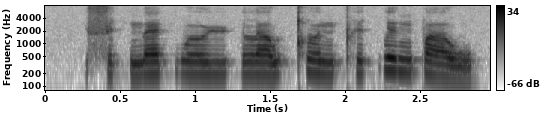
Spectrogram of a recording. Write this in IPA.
sɪ˨k̚n̪ɛː˧k̚wɵ˧ɥ | lɐ˨˥wkʰɵ˨npʰɪ˨˥k̚lɪ˧ŋ pɐ˨˩w

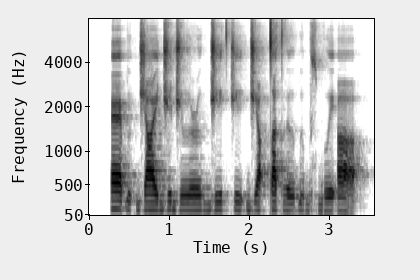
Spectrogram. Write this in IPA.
æɓɯʔd͡ʒɑːe̯ d͡ʒɯd͡ʒɯːɹɯɡ d͡ʒiːtt͡ʃiːʔd͡ʒiːʔ tˤɯtðɯː ɓɯbusbuːe̯ʔɑː

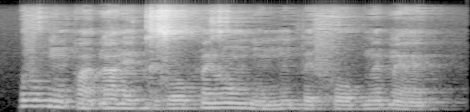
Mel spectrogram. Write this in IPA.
və˦ɡʷĩ˧pã˨ ɗã˧ɾe˨˦ ɡɨ˨zoː˧pɛ̃˦ ɣɔ̃˦ɡ͡bũ˨ mĩ˧pe˨ foː˨ bɛ̃˦ɓɛ̃˧

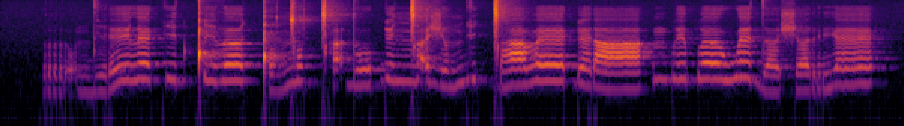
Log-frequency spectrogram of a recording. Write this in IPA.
ro̰˩ndi˩ɾeː˥lɛ˥ ki˥dǃi˥ðɜː˥ ǃo˨ŋ͡ǀo˥ǀʰa̰˥doː˦ ɠe˥ŋ͡ǀa̰˥ ʒə˦ ŋɡi˥ɡ͡ǀaː˦βɛː˥ ɠɛ˥ɾaː˦ | mbe˥bɜː˥wɛ˥ dɜ˩ʃɜ˨rjɛː˦

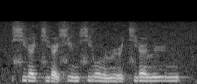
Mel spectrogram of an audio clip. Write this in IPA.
ɕjɛ˨˦ t͡ɕjɛ̰˨˩ɕi˥˨nɕjo˥˨ʊ̯ ɻɻ̩˨˩ t͡ɕjɛ˦ly˦n

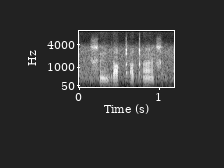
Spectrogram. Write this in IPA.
χĩrɒqʼɘ qʼæ̃χ

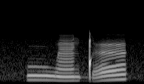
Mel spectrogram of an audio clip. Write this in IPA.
uːwæ̃ ɡ͡ǃɜ

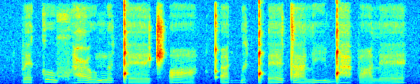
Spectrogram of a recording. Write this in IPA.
pɛ˨˥ko˥˨xʷɛ̤˨˥ʕo˨˥ ŋə˥˨ ǃɛː˨t͡ʃʼɑ˥˨ | qʼɛ˨˥ɡ͡bə˨ ǃʼɛː˨˥ta˨liː˥˨ ŋ͡ǃa̤˥˨pɑ˨ lɛː˨˥

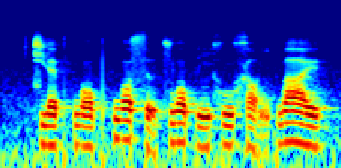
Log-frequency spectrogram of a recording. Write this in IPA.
t͡ɕjɛ˨˦pʰwɔ˨˦pʰwɔ˥˨ sɹ̩˨˩t͡swɔ˥˨pi˨˦ŋ xu˨˦xɑ̰˨˩ŋ pwa˥˨ɪ̯

